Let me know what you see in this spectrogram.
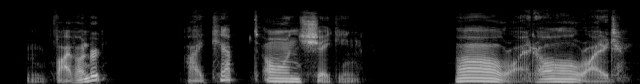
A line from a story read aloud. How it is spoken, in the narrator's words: he grumbled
